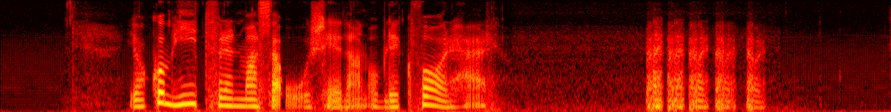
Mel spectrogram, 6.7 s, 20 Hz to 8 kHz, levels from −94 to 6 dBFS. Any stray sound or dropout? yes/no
yes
